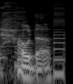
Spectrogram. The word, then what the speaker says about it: Gouda: But like I started calling it Howda.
